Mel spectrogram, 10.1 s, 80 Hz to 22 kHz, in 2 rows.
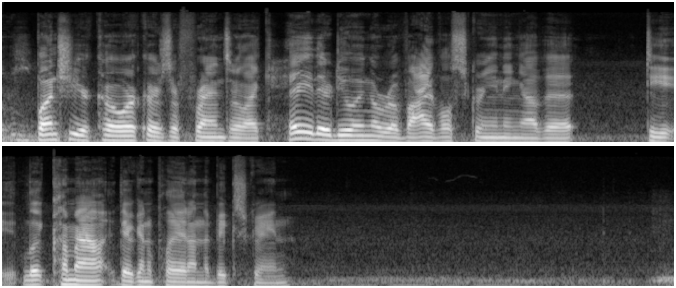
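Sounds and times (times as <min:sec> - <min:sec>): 
speech: 0:00.0 - 0:07.3
motorcycles driving by outside: 0:00.0 - 0:10.0.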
